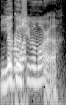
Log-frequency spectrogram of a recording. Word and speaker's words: Yoko Shimomura: Yoko Shimomura. That's right. Yoko Shimomura did He pronounced it right too.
